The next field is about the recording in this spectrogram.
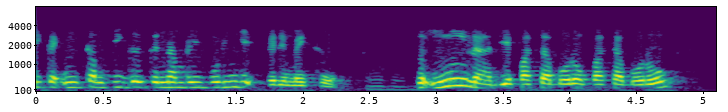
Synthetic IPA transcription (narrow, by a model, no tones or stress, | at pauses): ikaniŋkamt̪iɡəkəənãmribuɾiŋɡɪt̪̚kadəməɾekə | soinĩlahdiəpasaboɾɔŋpasaboɾɔŋ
